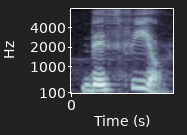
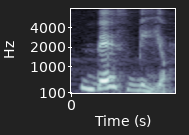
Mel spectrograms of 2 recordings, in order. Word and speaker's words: desvío: Si por ejemplo yo digo desfío, es incorrecto. Lo correcto sería decir desvío.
